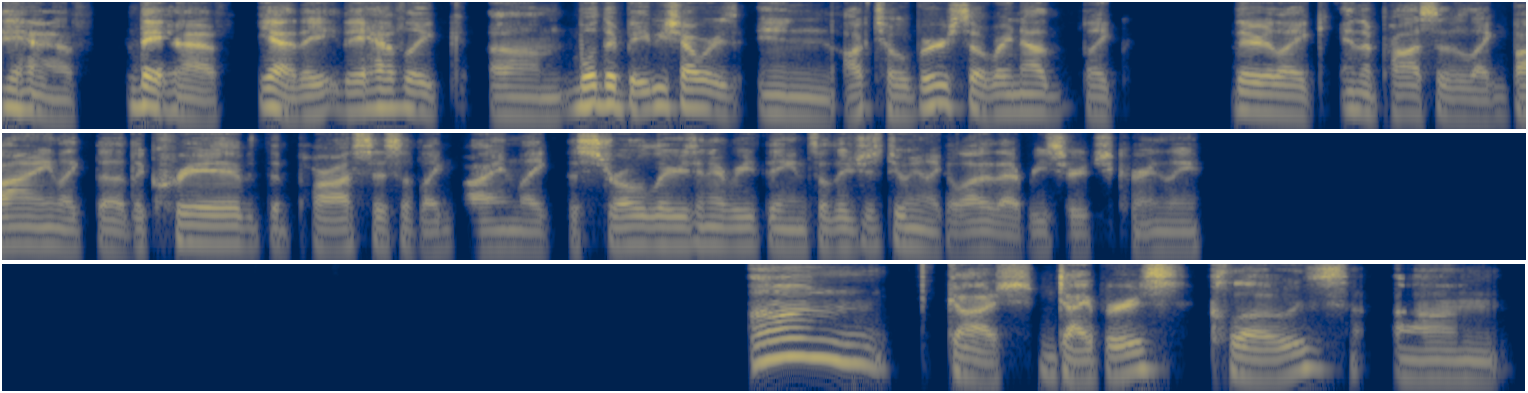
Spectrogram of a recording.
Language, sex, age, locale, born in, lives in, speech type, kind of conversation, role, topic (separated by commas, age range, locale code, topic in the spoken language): English, male, 20-24, en-US, United States, United States, conversation, advice, user, How do I balance excitement and overwhelm after having a new baby?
